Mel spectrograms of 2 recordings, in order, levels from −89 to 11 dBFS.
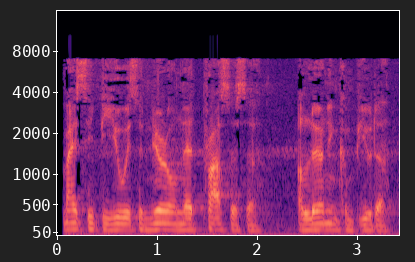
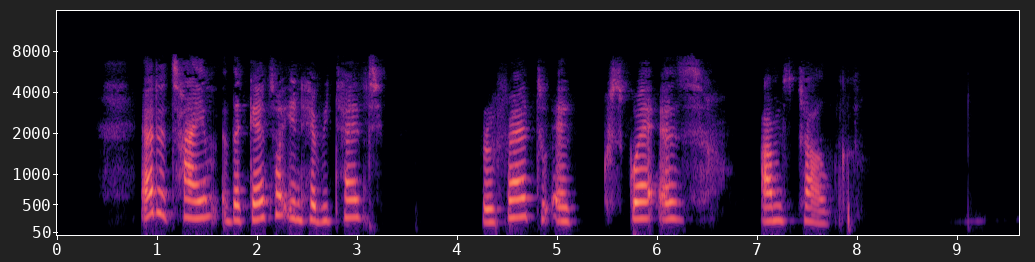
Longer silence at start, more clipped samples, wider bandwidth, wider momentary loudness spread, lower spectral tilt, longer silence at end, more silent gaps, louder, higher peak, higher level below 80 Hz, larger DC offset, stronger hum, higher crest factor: second, 0.05 s vs 0.85 s; neither; about the same, 7.4 kHz vs 7.6 kHz; second, 7 LU vs 16 LU; about the same, -3.5 dB/octave vs -4 dB/octave; second, 0 s vs 1.95 s; second, none vs 3.98-4.21 s, 5.35-5.46 s, 6.95-7.00 s; first, -16 LUFS vs -22 LUFS; about the same, 0 dBFS vs -2 dBFS; first, -40 dBFS vs -74 dBFS; first, 0.7% vs under 0.1%; neither; second, 16 dB vs 22 dB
